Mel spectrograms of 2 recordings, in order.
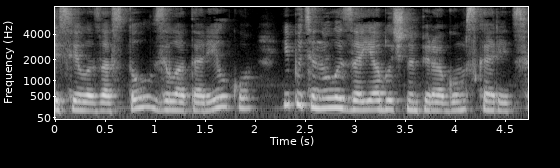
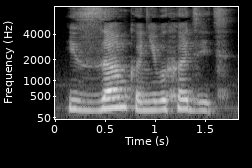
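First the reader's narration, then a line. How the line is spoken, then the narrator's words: Near growl. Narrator (Russian): почти прорычал Сонхейт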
